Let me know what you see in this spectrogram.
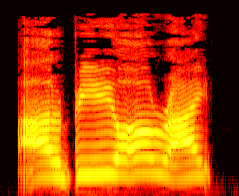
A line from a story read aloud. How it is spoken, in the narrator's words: he croaked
